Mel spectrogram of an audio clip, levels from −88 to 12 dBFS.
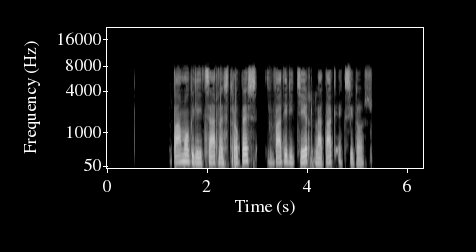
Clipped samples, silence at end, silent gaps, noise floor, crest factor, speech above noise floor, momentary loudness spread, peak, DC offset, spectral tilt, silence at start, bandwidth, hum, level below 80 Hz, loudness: under 0.1%; 1.05 s; 3.02-3.17 s; under -90 dBFS; 20 dB; over 71 dB; 7 LU; -2 dBFS; under 0.1%; -4.5 dB/octave; 1.35 s; 8.4 kHz; none; -50 dBFS; -19 LUFS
